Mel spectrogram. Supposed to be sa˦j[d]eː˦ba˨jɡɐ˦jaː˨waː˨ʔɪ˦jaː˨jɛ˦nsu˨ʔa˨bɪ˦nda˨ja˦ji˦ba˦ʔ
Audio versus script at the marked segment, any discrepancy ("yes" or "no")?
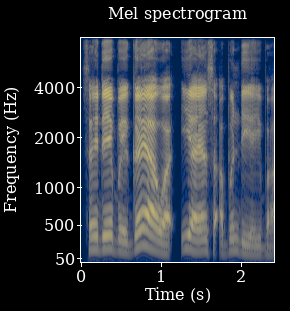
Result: no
